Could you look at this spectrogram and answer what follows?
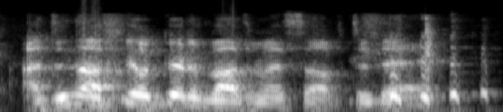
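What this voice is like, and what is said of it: Made-up skeleton character accent. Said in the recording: “What is this accent from a skeleton? ... It is a skeleton accent. ... That sounds like RoboChocula.”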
